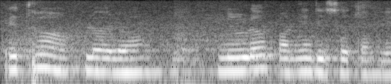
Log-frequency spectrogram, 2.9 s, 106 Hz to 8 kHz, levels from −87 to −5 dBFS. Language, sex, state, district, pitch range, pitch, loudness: Marathi, female, Maharashtra, Chandrapur, 195-210 Hz, 200 Hz, -14 LUFS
